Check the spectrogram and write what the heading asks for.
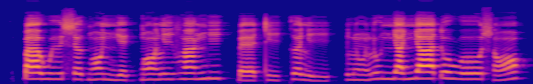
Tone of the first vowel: high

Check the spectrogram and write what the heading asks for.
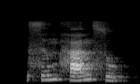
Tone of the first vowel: rising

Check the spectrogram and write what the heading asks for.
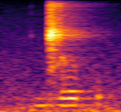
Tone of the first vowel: low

